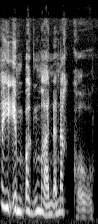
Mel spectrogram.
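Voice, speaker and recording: A woman playing a conciliatory middle-aged village mother in a radio drama, husky, with an Ilocano accent. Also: medium pitch, big pitch swings, unhurried, no room sound. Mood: affectionate. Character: conciliatory village mother of a bride-to-be, slow-talking.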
